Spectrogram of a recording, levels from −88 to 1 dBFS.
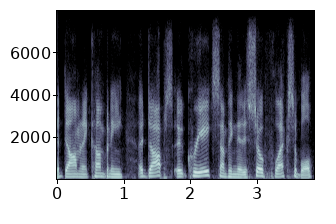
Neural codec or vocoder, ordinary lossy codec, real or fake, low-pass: codec, 16 kHz, 4 kbps, FreqCodec, larger model; Opus, 32 kbps; fake; 7.2 kHz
